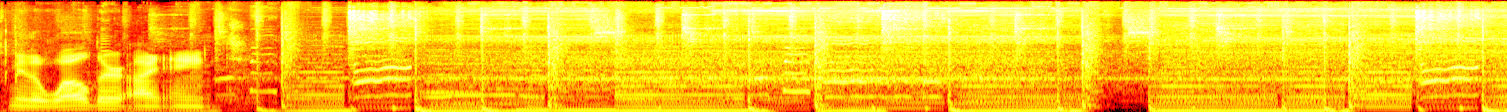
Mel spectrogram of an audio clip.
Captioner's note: upbeat techno music; tool grinding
